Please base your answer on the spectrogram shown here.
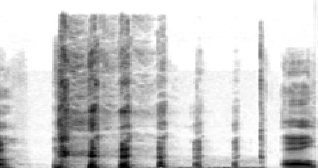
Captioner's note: laughs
